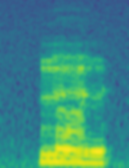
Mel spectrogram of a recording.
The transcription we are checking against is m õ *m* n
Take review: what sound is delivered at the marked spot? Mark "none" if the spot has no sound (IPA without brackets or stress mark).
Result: none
